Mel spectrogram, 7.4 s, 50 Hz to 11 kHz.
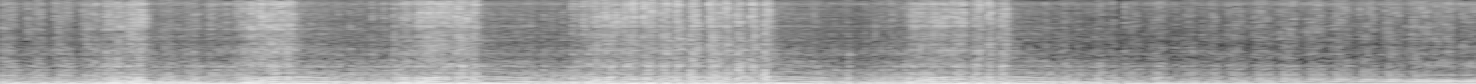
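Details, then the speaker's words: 1988 Suzuki Samurai parked since the late 1990s, no muffler, temporary hanging fuel tank, restarted: a loud, deep, even exhaust note with rhythmic blips, running cleanly. "Now for the ultimate test. Will it fire back up? Ready? That is awesome."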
